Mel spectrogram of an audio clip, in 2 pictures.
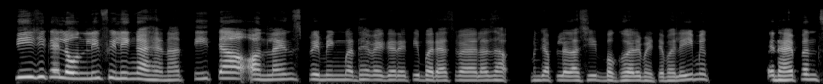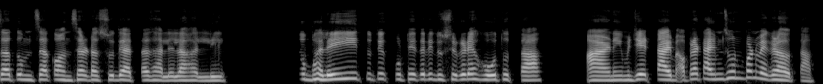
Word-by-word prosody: ती, 340 +1 +6
जी 355 - +2
काही 335 -1 +1
lonely 275 0 +4
feeling 275 -3 0
आहे 220 -4 +3
ना, 200 +1 -3
ती 260 +7 -7
त्या 285 -1 +5 0.3
ऑनलाईन 230 +1 0
स्ट्रीमिंगमध्ये 220 -2 -4
वगैरे 205 -1 -3
ती 220 - -5
बऱ्याच 190 -2 -1
वेळेला 195 0 -2
झा 195 -1 -3 0.3
म्हणजे, 195 +1 -6
आपल्याला 195 -1 -2
अशी 190 +2 -5
बघायला 190 +1 -1
मिळते. 175 -1 -5
भलेही 190 +6 -2
मी 240 0 -4 0.7
एनहायपनचा 220 +3 +2
तुमचा 220 -1 -1
कॉन्सर्ट 215 0 0
असू 210 +1 -2
दे 210 +1 0
आता 200 0 0
झालेला 190 -1 0
हल्ली. 180 -1 -2 0.8
तो 245 - -4
भलेही 245 +4 +4
तू, 250 - -9
ते 255 - -1
कुठेतरी 235 +1 -3
2 225 -1 -4
कडे 235 +2 +2
होत 215 0 +3
होता 200 -3 0 0.6
आणि 195 +1 +3
म्हणजे 205 +4 +2
टाईम 220 -2 +6
आपला 250 +1 0
टाईम 245 -1 +2
झोन 290 +2 -3
पण 315 -1 0
वेगळा 220 -6 +3
होता. 170 -3 -3
215 Hz, 180 wpm, -23 LUFS, 195-240 Hz, 0.8 s, ती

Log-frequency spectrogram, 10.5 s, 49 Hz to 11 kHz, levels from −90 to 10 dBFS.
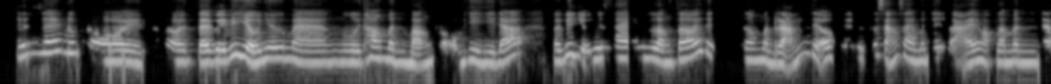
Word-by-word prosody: Chính 290 +4 -1
xác, 385 +2 +4
đúng 360 -1 -1 0.3
rồi, 220 0 +5
đúng 190 - -6 0.3
rồi, 215 -1 +1
tại 200 +1 +8
vì 220 -1 +3
ví 315 +1 +1
dụ 200 -7 +8
như 260 +4 +1
mà 205 -4 -1
người 210 0 -5
thân 265 +2 +1
mình 205 -4 -1
bận 180 +3 +1
rộn 205 +4 -6
gì 220 -3 -3
gì 195 -1 -5
đó, 205 +2 +1 0.3
và 215 - -1
ví 325 - -1
dụ - - -2
như 250 - +1
sang 260 -1 +5 0.2
lần 215 -6 0
tới 265 +11 +5
thì 335 - -4 0.3
thân 235 0 -3
mình 230 -3 -2
rảnh 195 - +1
thì - - +1
ô 255 0 +3
kê 285 - -18
mình 250 - -11
cứ 315 - -8
sẵn 255 - -2
sàng 240 -4 -1
mình 225 - -5
đi 265 - -9
lại, 190 +4 -1
hoặc 210 -2 -5
là 205 - -1
mình 200 -1 -4
220 Hz, 250 wpm, -20 LUFS, 205-260 Hz, 0.3 s, tại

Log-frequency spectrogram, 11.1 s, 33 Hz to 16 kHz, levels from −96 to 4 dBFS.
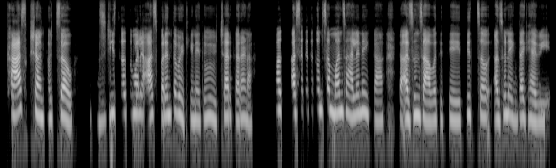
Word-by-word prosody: खास 240 +4 +8
क्षण 230 -4 +3
तो 200 - -6
चव, 210 -7 +3 0.6
जी 195 +7 -4
चव 245 +1 -4
तुम्हाला 240 0 -1
आजपर्यंत 230 +2 -1
भेटली 205 -4 -5
नाही. 190 -1 -4
तुम्ही 215 +1 -5
विचार 220 +4 +1
करा 205 +2 -1
ना. 170 -4 -8 0.5
मग 275 - +4 0.3
असं 250 +4 +1
कधी 280 0 -15
तुमचं 290 +1 -1
मन 245 +2 +2
झालं 240 -1 0
नाही 255 -1 -1
का, 185 0 -4 0.3
का - - -1
अजून 225 +4 +3
जावं 185 -1 +3
तिथे? 190 0 -5
तीच 235 0 -2 0.2
चव 215 -1 -1
अजून 195 +5 -1
एकदा 210 -1 -2
घ्यावी? 180 -2 -3
220 Hz, 165 wpm, -25 LUFS, 190-240 Hz, 0.6 s, खास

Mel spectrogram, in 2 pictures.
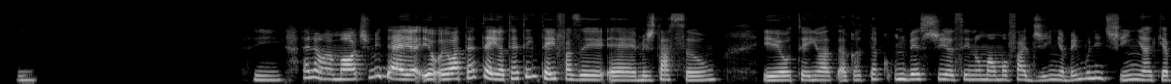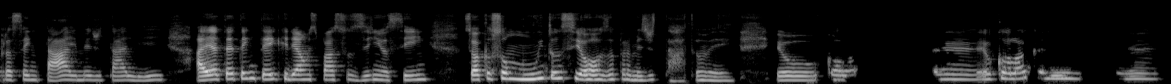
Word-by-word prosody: Sim. 200 0 -9 2.1
Sim. 205 -2 -5 0.2
É. 310 - -1
Não, 320 -4 +2
é - - -1
uma 235 0 +6
ótima 245 +10 -4
ideia. 240 -10 +5
Eu 240 - +7
eu 240 +2 +7
até 260 +5 +3
tenho 280 -8 +5
até 270 +4 +1
tentei 285 -5 +2
fazer, 220 -4 +2
eh, 195 0 +3
meditação. 200 +1 -1 0.5
Eu 195 +1 +3
tenho 200 0 -3
a 200 0 0
co 200 +1 -4
até 210 +4 -5
co 235 - -17
até 240 - -3
investi, 235 0 +1
assim, 220 0 -3
numa 220 -1 -1
almofadinha 210 -1 -4
bem 205 +4 -3
bonitinha, 230 -7 -2
que 205 0 -3
é - - +2
pra 205 +1 -4
sentar 210 -1 -2
e - - -6
meditar 200 -1 -7
ali. 195 +2 -6 0.3
Aí 200 +2 +7
até 240 +2 +2
tentei 270 -2 0
criar 230 -2 +1
um - - -4
espaçozinho, 215 -2 -5
assim, 205 +3 -4 0.4
só 220 0 +4
que 225 - -7
eu - - +1
sou 275 +2 +4
muito 250 +3 +5
ansiosa 230 -6 +2
pra 230 -1 -5
meditar 195 -7 -7
também. 180 -2 -5 0.4
Eu 195 0 -2
colo 215 -1 -4 0.9
é, 230 -1 -5
eu 245 - -3
coloco 265 +2 -1
ali 270 -1 -3 0.4
é. 255 0 -8
220 Hz, 155 wpm, -23 LUFS, 200-240 Hz, 2.1 s, Eu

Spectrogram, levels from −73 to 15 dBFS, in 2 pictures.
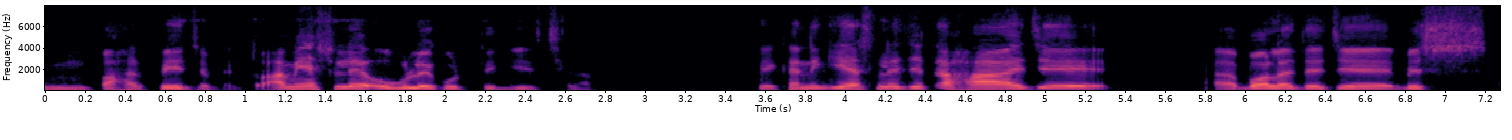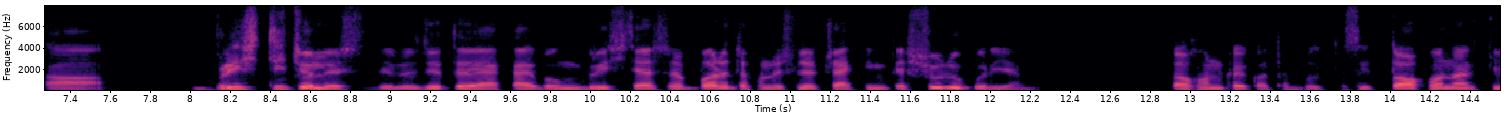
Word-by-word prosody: উ - - -8 0.3
পাহাড় 125 -1 -4
পেয়ে 150 -4 +2
যাবেন। - - -13
তো - - -13
আমি 195 +2 +3
আসলে 200 +1 +1
ওগুলোই 155 0 +5
করতে 125 -3 -5
গিয়েছিলাম। 95 -1 -15 0.8
সেখানে 130 +7 -3
গিয়ে 190 +1 +5
আসলে 195 +1 -1
যেটা 190 -1 +1
হয়, 180 0 +7
যে 170 - +2 0.8
আ - - -5
বলা 155 0 +7
যায় 145 -1 +2
যে 145 - +4 0.3
বেশ 145 -1 -1 0.4
আ - - -3 0.8
বৃষ্টি 185 +4 +1
চলে 140 -5 +5
এসেছিল। 110 +1 -11
যেহেতু 135 -1 0 0.2
একা, 120 - -4
এবং 120 +1 -5
বৃষ্টি 130 -1 -4
আসার 140 +1 -6
পরে 175 +1 +4
যখন 140 -1 -6
আসলে 140 +1 -3
ট্র্যাকিং 125 +1 -3
টা - - -4
শুরু 345 -2 +3
করি 100 -4 -5
আমি। - - -25 0.7
তখনকার 135 +1 -2
কথা 105 - -14
বলতেছি। 95 +7 -13 0.2
তখন 155 +1 +3
আরকি 130 -4 -7
145 Hz, 175 wpm, -23 LUFS, 125-175 Hz, 0.8 s, হয়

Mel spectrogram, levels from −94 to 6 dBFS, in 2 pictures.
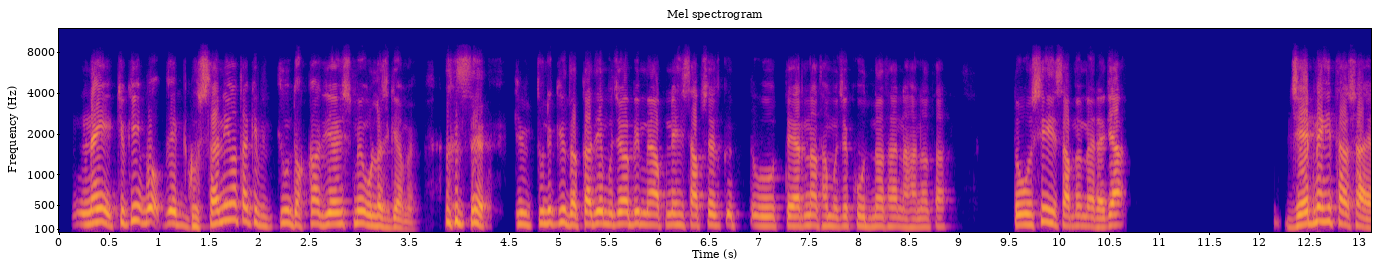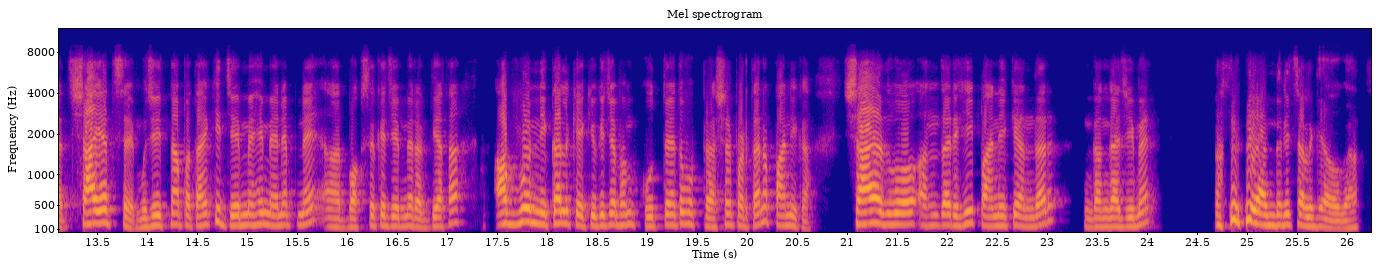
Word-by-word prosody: नहीं, 190 +2 +3
क्योंकि 220 +7 -1
वो 225 +2 +1
एक 175 -4 0
गुस्सा 155 +5 +1
नहीं 245 +5 +2
होता 250 -3 0
कि 215 -2 -3
क्यों 165 +7 -3
धक्का 185 +2 -1
दिया, 185 +1 +3
इसमें 190 +2 0
उलझ 160 -5 +2
गया, 135 -1 -1
"मैं 110 -2 -10 0.4
उससे 210 -1 +3
कि 185 -1 -5
तूने 200 +1 +1
क्यों 215 +2 0
धक्का 180 +2 +2
दिया 200 +1 +4
मुझे? 185 0 0
अभी 190 +1 +2
मैं 180 -1 -1
अपने 175 +1 -1
हिसाब 170 -1 -2
से 175 - +2
क 175 - -3 0.2
त 155 -1 -2
तैरना 160 +1 +1
था, - - -1
मुझे 155 -1 -3
कूदना 155 -1 -3
था, 155 0 -3
नहाना 140 0 -5
था, 145 - -4 0.7
तो 175 +1 +3
उसी 180 +6 0
हिसाब 170 -5 +1
में, 165 - -3
मैं 155 -1 -2
रह 140 -1 +1
गया।" 175 +2 +2 1.7
जेब 180 +4 +5
में 235 - +5
ही 230 - +1
था 190 - +4
शायद, 140 -7 +1
शायद 200 +9 +5
से, 215 - -3
मुझे 145 +4 0
इतना 180 +2 -1
पता 160 0 0
है 170 - +1
कि 225 - -2
जेब 165 -2 0
में 175 0 0
ही 185 - -1
मैंने 175 -2 -1
अपने 175 +5 -3
अ, 145 -9 -5
बॉक्सर 140 +3 -3
के 165 +1 -2
जेब 155 -1 -2
में 160 0 -2
रख 140 -2 -2
दिया 150 0 0
था। 210 +2 +1 0.4
अब 190 -1 +2
वो 230 - +7
निकल 200 0 +3
के 175 -4 -1
क्योंकि 165 +1 -2
जब 180 0 -1
हम 180 +2 -2
कूदते 155 +3 -3
हैं 175 - 0
तो 195 - +1
वो 185 - -2
प्रेशर 145 +5 -2
पड़ता 160 +1 -1
है - - +1
ना 230 - -1
पानी 165 -2 -1
का, 115 -3 -9 0.4
शायद 195 0 +6
वो 185 0 +3 0.2
अंदर 170 0 0
ही 200 - +2
पानी 160 0 0
के 170 - -2
अंदर 165 +9 -1 0.3
गंगा 145 +1 0
जी 145 - +1
में 185 +4 -1 0.7
अंदर 205 -9 +3
ही 175 - +2
चल 170 -3 +1
गया 150 -3 -2
होगा। 125 +2 -2
170 Hz, 230 wpm, -21 LUFS, 155-190 Hz, 1.7 s, वो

